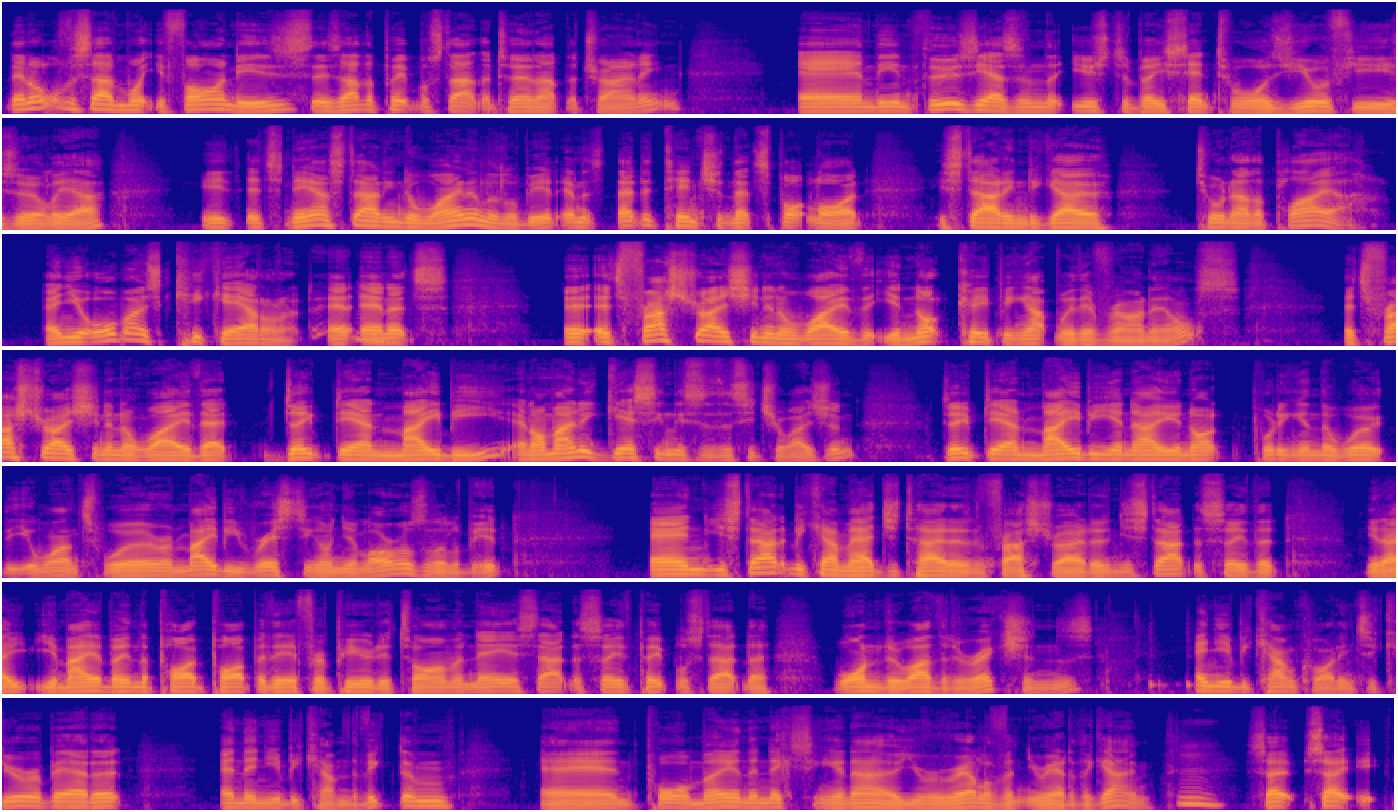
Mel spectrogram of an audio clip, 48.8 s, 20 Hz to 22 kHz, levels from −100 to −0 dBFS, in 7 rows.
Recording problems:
none

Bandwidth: 16.5 kHz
